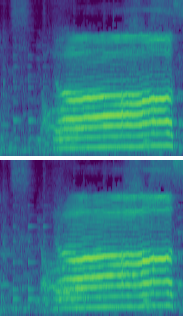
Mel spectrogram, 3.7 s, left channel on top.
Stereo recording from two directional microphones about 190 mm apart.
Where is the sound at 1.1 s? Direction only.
35° left (ahead or behind).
